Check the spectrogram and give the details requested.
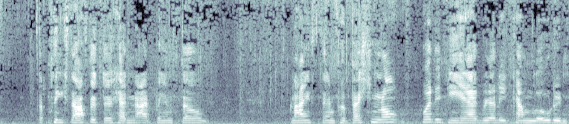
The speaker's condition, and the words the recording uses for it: Deafness. But I heard okay at the time that I was learning speech and language, but my voice will always be different.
